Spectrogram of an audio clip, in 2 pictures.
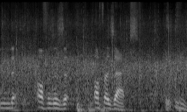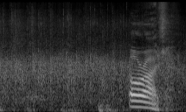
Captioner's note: audience applauding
